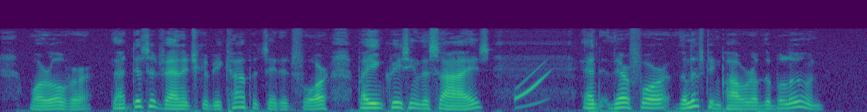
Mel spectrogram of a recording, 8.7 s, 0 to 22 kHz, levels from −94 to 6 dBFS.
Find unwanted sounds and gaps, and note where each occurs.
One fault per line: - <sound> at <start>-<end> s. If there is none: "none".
- chirp at 5.1-5.5 s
